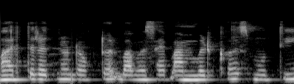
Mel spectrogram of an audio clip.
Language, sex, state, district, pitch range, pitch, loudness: Marathi, female, Maharashtra, Dhule, 215-235 Hz, 220 Hz, -18 LUFS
